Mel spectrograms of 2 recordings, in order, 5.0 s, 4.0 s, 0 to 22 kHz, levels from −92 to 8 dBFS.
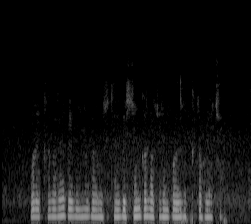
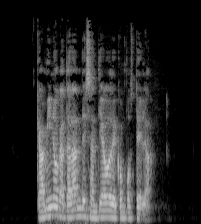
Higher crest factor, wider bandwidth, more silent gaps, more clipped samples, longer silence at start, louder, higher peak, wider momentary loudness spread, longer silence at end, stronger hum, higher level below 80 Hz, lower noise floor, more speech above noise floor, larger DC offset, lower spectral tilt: about the same, 16 dB vs 18 dB; second, 5 kHz vs 15.5 kHz; neither; neither; second, 0.6 s vs 0.75 s; second, -37 LUFS vs -18 LUFS; second, -20 dBFS vs -2 dBFS; about the same, 7 LU vs 9 LU; second, 0.5 s vs 1 s; neither; about the same, -62 dBFS vs -58 dBFS; second, -69 dBFS vs -85 dBFS; second, 33 dB vs 67 dB; neither; first, -10.5 dB/octave vs -4.5 dB/octave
